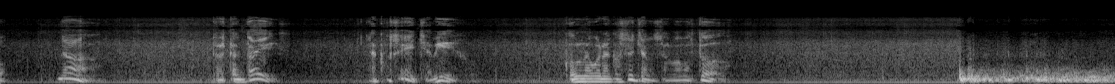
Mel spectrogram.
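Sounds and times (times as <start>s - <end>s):
steady rain: 0.0s - 11.1s
speech: 0.6s - 1.0s, 2.1s - 2.9s, 3.7s - 4.7s, 5.7s - 7.4s
deep rumble of thunder: 9.5s - 11.1s.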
